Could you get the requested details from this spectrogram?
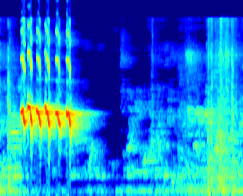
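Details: A Yellow-vented bulbul lure call, meant to prompt other bulbuls to answer back, gives a quick chattering burst of six bubbly, bright notes in under a second, followed by near silence and a faint rustle.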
